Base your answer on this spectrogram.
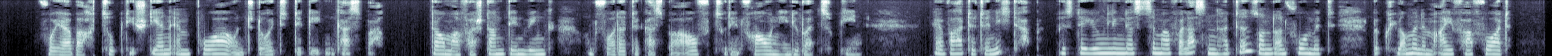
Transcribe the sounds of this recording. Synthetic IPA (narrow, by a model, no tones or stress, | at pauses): fɔʏɐbaχt͡soːkd̥iːʃtɪɐnʔɛ̰mpʰoːɐʊ̰ntd̥ɔ̰ʏtə̥təɡ̥ḛːɡŋ̩kʰaspa | d̥aʊmɐfɛɐʃtant̚d̥eːnvɪŋkʊntfɔ̰ɐɾɐtʰəkʰaspa̰ʔa̰ʊft͡sudeːnfʁ̥aʊənhɪnyːbɐt͡su̥ɡ̥eːən | ʔeːɐvaɐtətʰənɪçtʔapb̥ɪsd̥eːɐjʏŋlɪŋdast͡sɪmɐfɛɐlasn̩ɦatʰəzɔndɐnfuːɐmɪtb̥əkʰl̥ɔmənəmʔa̰ɪfɐfɔɐt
